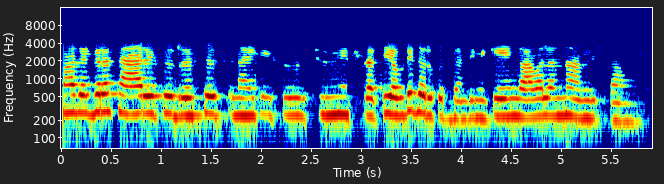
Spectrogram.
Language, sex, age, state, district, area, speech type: Telugu, female, 18-30, Andhra Pradesh, Kadapa, rural, conversation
